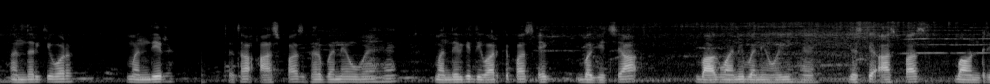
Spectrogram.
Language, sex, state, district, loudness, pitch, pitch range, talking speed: Hindi, male, Bihar, Saharsa, -27 LUFS, 120 Hz, 110-125 Hz, 170 wpm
